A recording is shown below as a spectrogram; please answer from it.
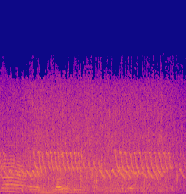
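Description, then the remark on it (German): Water-powered organ pipes at the Fontana della Civetta (Owl Fountain) imitate birdsong in a steady tangle of high, warbling trills and rapid chirps, working on the same technical principle as the musical fountain. The sound is bright and continuous, with no talking. “Nach dem gleichen technischen Prinzip wie beim musikalischen Brunnen imitieren hier die Orgelpfeifen das Singen von Vögeln.”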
